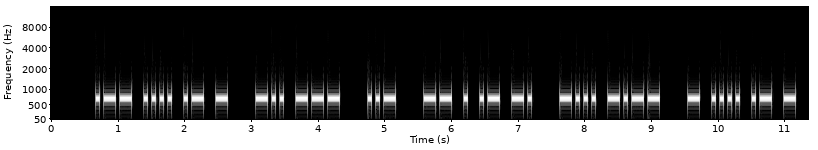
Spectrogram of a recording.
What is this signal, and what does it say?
Morse code, heard as a keyed tone, about 21 wpm, 700 Hz. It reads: WHAT DO U MEAN BY THAT
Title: Sentences from Top 400 Words and Abbreviations 20wpm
